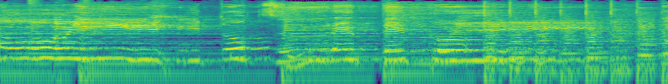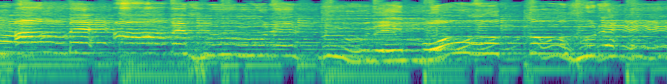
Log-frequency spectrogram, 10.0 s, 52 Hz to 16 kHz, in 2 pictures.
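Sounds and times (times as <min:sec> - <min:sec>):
backing track music: 0:00.0 - 0:10.0
person singing karaoke: 0:00.0 - 0:10.0.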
